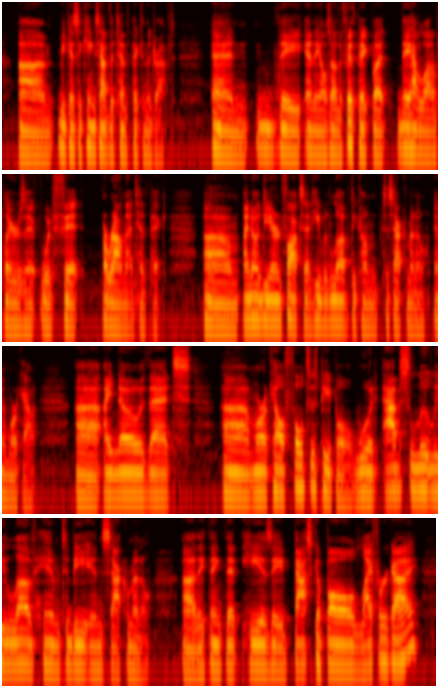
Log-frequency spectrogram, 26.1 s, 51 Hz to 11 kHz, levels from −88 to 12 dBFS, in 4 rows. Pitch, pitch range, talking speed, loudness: 95 Hz, 90-105 Hz, 175 wpm, -31 LUFS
